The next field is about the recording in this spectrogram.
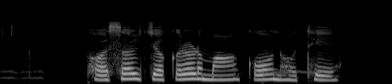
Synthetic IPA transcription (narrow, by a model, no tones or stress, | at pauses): pʰəsəlt͡ʃəkɾəɽmãkonɦot̪ʰe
